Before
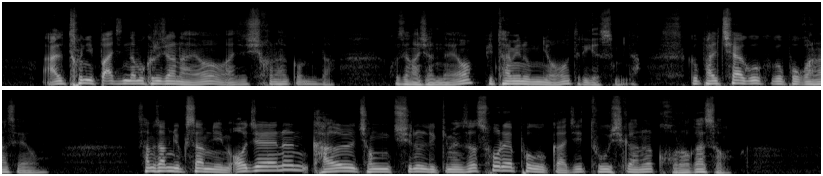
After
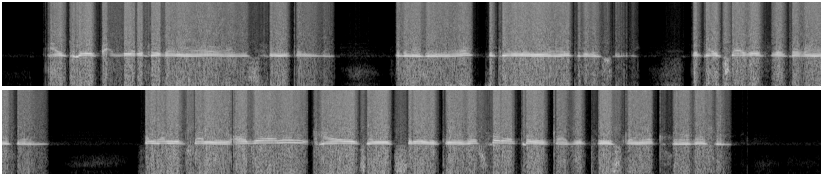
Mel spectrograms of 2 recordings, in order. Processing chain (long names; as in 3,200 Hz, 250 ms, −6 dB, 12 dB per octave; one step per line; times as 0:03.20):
band-splitting scrambler in four parts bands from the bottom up 3142
0:00.99–0:01.64: output level in coarse steps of 13 dB
0:04.35–0:04.92: RIAA equalisation playback
low-pass that shuts in the quiet parts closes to 680 Hz, open at −23 dBFS
boost into a limiter +18.5 dB
converter with an unsteady clock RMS 0.081 ms
level −1 dB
